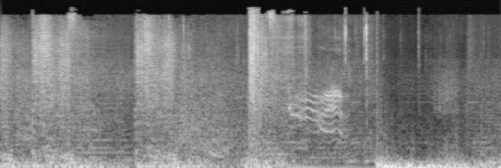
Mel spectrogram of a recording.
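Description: A ship's cannon fires in a sea battle, with deep, heavy booms over a dense, rumbling noise. The final blast is the loudest and its low roar carries on to the end.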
